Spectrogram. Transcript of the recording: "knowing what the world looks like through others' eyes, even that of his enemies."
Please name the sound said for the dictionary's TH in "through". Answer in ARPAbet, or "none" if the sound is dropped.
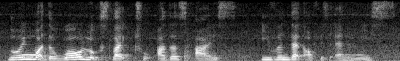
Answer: T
